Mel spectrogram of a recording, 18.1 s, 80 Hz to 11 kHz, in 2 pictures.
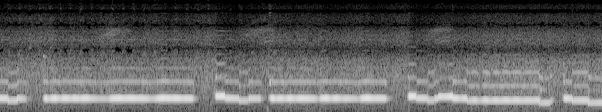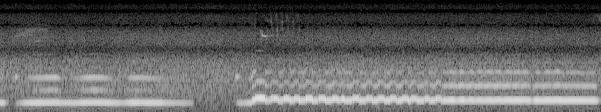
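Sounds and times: flute playing slow melody: 0.0 - 12.0, 12.6 - 18.0.

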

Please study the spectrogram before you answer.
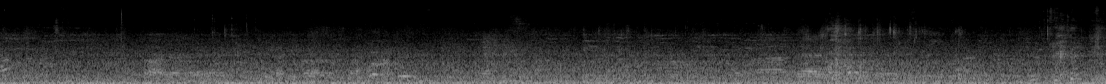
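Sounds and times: low street rumble: 0.0 - 11.0
people's voices passing: 0.0 - 11.0.

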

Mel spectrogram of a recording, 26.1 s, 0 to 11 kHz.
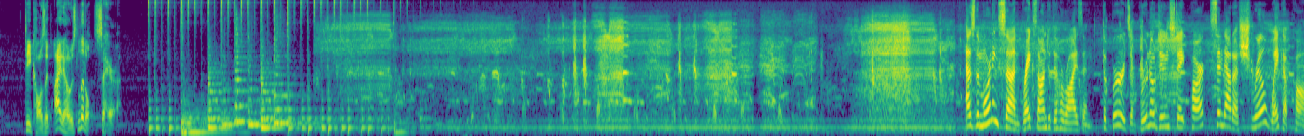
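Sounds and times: steady low hum: 2.3 - 26.0
wild birds chirping: 8.4 - 26.0.

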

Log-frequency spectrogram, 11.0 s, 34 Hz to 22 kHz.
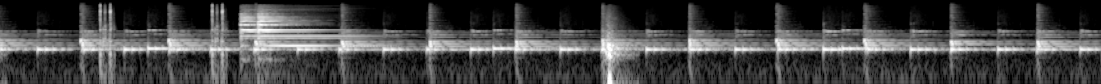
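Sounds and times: plucked background music: 0.0 - 11.0
bright bell-like ding: 2.4 - 3.7.

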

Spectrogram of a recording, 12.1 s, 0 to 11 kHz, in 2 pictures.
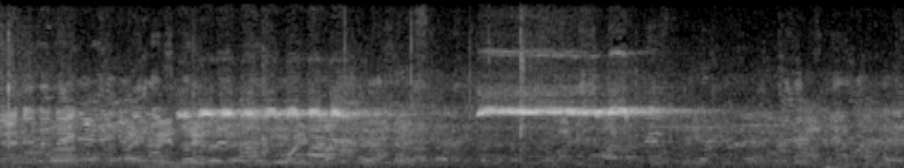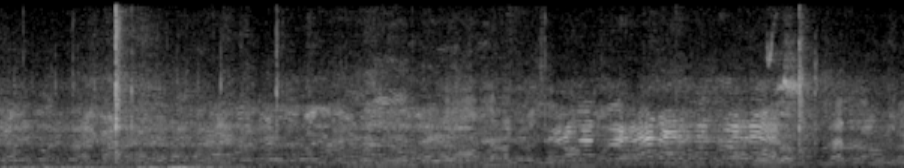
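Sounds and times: high-pitched whistle blasts: 1.2 - 2.5, 3.2 - 4.7.

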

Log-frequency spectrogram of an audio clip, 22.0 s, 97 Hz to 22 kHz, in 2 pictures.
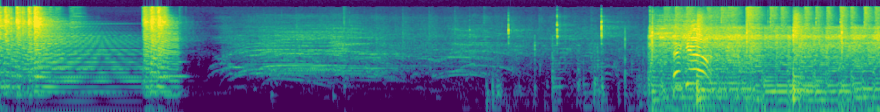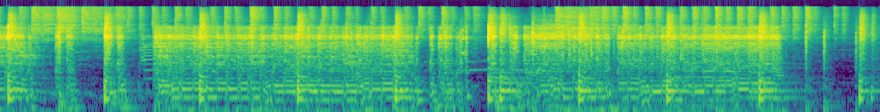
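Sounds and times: crowd shouting and cheering: 2.6 - 12.2, 14.6 - 20.9
people clapping: 3.4 - 7.9, 17.7 - 20.8
electric guitar bending notes: 8.1 - 21.0
live heavy metal band: 8.1 - 21.2.

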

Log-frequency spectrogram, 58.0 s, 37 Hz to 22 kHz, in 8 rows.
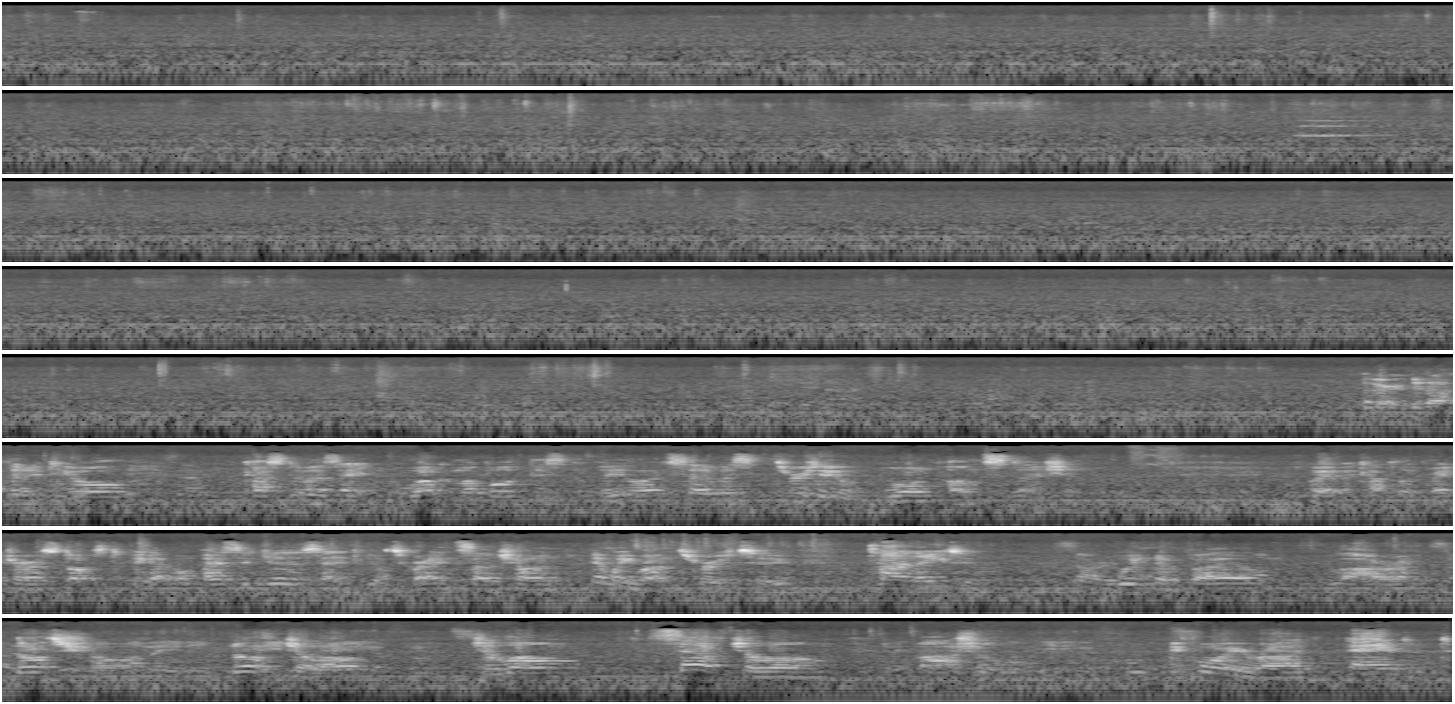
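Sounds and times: diesel engine hum: 0.0 - 58.0
wheel and rail noise: 0.0 - 58.0.

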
